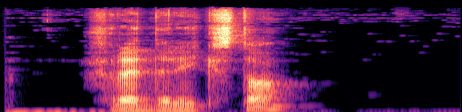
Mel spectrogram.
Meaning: superseded spelling of Fredrikstad, used until 1877, then changed to Fredriksstad which was used until the spelling Fredrikstad was adopted in 1889
- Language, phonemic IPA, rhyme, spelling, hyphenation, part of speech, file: Norwegian Bokmål, /ˈfrɛdərɪkstɑː/, -ɪkstɑː, Frederiksstad, Fre‧de‧riks‧stad, proper noun, Nb-frederiksstad.ogg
